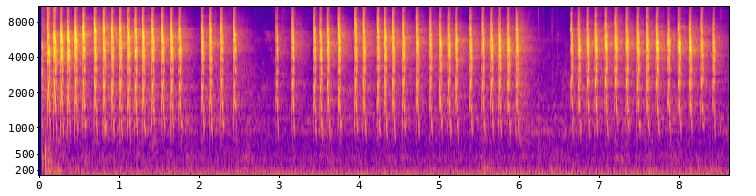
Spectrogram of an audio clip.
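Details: Eurasian tree sparrow in fighting style, rolling continuously, used as training master: rapid bursts of sharp, high chirps delivered in long rattling runs of ten or more notes, separated by brief pauses, over a faint low hum.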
